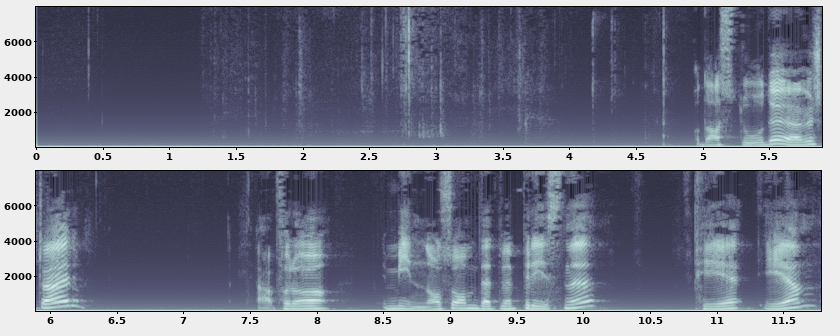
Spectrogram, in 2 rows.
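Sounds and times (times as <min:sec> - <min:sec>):
low hum: 0:00.0 - 0:11.7
paper page turning: 0:01.2 - 0:04.8
speech: 0:05.0 - 0:06.4, 0:07.6 - 0:10.2, 0:10.8 - 0:11.7.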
